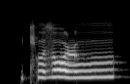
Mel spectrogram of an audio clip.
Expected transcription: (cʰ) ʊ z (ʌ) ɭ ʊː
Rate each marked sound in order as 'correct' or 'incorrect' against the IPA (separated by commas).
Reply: correct, incorrect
